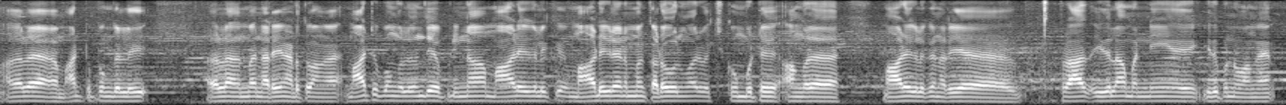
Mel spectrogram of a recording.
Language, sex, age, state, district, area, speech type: Tamil, male, 18-30, Tamil Nadu, Thoothukudi, rural, spontaneous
